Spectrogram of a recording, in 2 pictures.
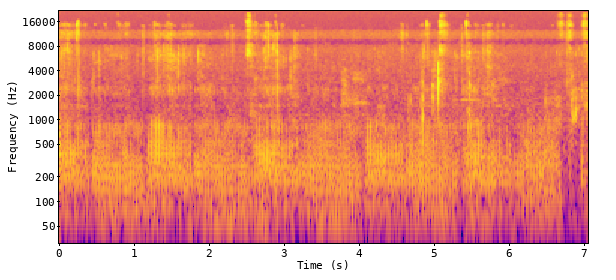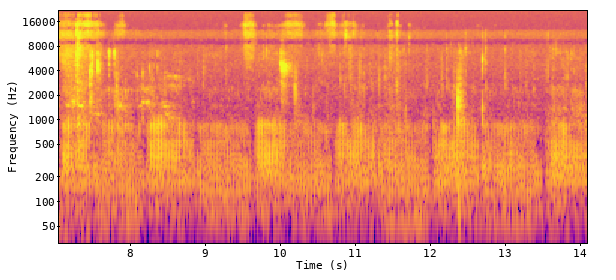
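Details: Sleeping cat snoring in a dense, low vibrating rumble that pulses with its breathing, one short gap near the middle, plus scattered light clicks and rustling.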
